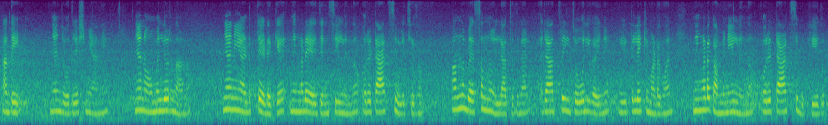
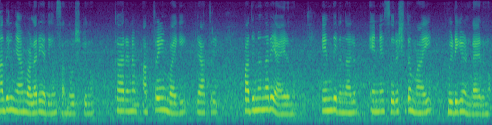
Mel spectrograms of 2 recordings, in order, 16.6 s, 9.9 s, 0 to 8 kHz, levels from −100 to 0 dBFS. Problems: constant background noise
